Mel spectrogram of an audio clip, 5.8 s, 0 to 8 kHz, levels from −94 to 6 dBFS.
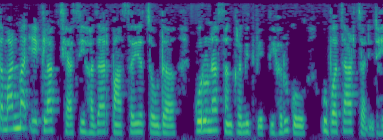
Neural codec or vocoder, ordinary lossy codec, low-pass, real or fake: none; none; 7.2 kHz; real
